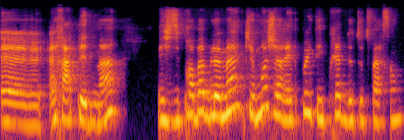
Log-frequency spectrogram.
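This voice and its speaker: A woman's fairly high, somewhat breathy voice in a Quebec accent. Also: quiet background. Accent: Québécois French. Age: 30s. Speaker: podcast co-host. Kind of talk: casual chat.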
